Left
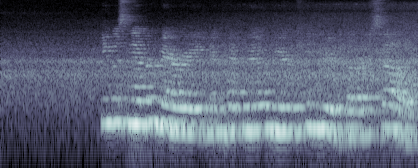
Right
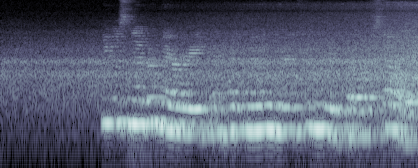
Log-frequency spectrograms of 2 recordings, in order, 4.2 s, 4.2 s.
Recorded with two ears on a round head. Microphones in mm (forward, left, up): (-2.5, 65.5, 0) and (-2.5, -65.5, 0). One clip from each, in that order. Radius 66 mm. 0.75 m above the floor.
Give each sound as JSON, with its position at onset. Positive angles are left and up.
{"t": 1.0, "sound": "a woman speaking", "side_deg": 65, "distance_m": 1.7}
